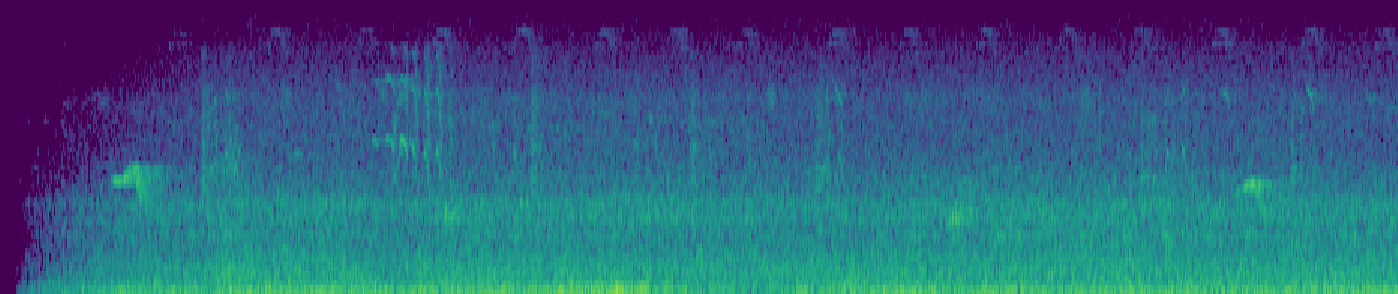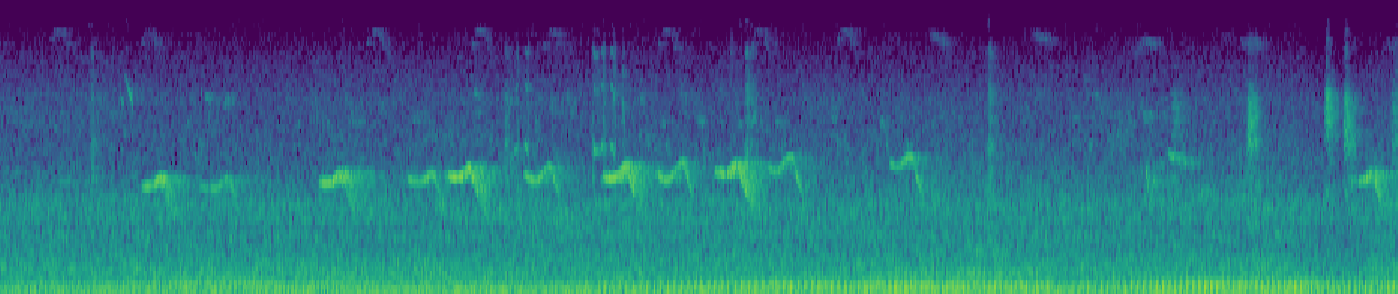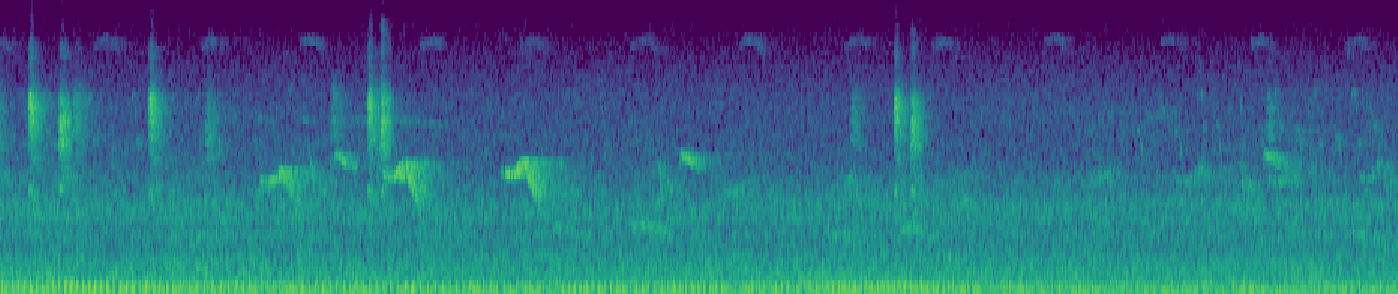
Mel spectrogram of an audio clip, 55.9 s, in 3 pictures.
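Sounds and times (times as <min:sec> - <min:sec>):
steady low hum: 0:00.3 - 0:55.9
bird calling: 0:01.4 - 0:04.0, 0:04.9 - 0:07.4, 0:15.1 - 0:17.6, 0:19.4 - 0:22.0, 0:22.9 - 0:32.7, 0:33.6 - 0:35.7, 0:36.3 - 0:43.3, 0:44.0 - 0:44.9, 0:48.4 - 0:50.2.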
